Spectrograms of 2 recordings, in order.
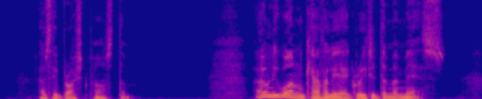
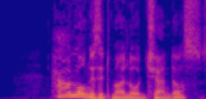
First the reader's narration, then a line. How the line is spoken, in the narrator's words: said he hotly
